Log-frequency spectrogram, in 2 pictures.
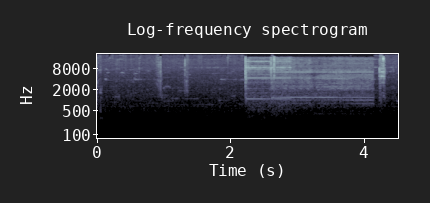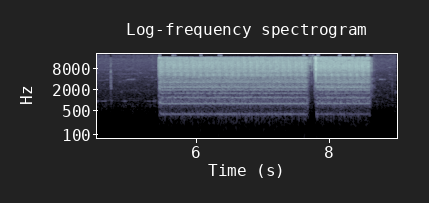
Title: Lexmark MB2236adw fuser grinding noise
